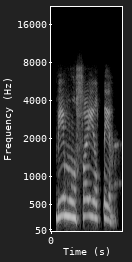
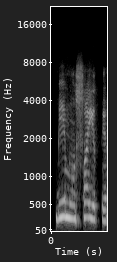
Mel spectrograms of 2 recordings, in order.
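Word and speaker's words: بمصيطر: Di situ hurufnya shad memang harus dibaca shad. Bi musayyitir ya, bi musayyitir, enggak boleh dibaca sin.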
